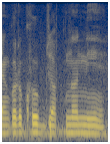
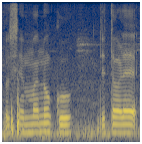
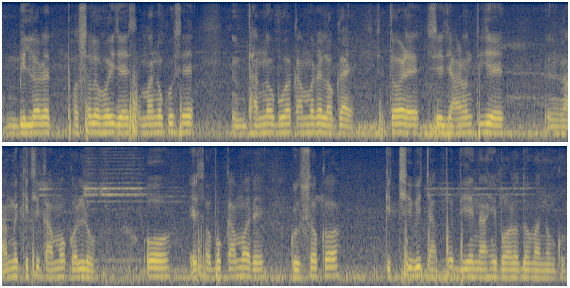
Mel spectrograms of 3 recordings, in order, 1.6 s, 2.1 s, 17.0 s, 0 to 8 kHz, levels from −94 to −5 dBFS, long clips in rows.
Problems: constant background noise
